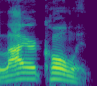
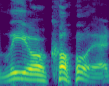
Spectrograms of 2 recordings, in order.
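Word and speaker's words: Lyor Cohen: That said liar Cohen. It's Leo Cohen.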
